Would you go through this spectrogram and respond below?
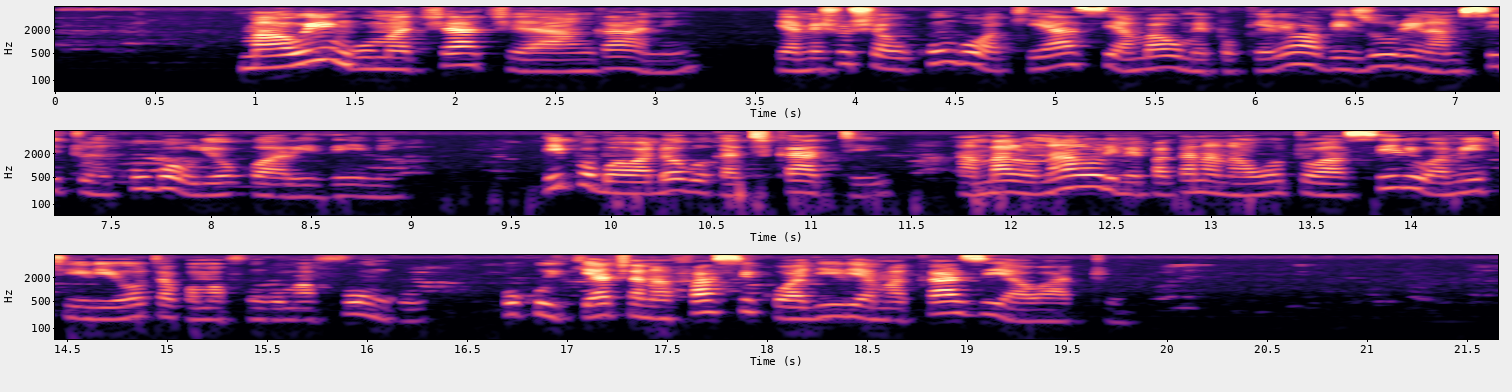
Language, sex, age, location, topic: Swahili, female, 36-49, Dar es Salaam, agriculture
